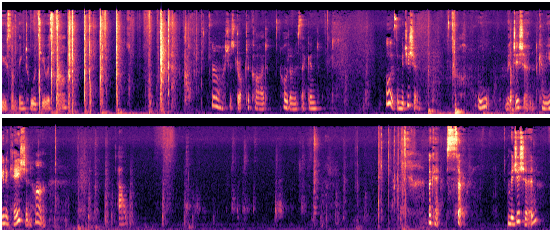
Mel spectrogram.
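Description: Playing cards slide and tap on a wooden table.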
